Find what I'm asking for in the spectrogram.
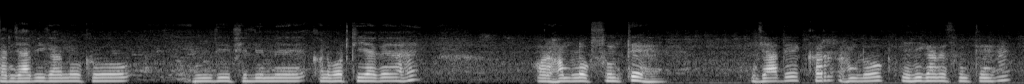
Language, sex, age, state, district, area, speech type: Hindi, male, 45-60, Bihar, Vaishali, urban, spontaneous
